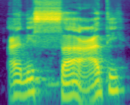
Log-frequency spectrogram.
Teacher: نون کو سین میں ملانا ہے سین پر شد ہے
